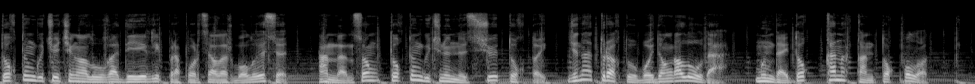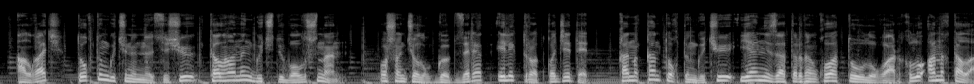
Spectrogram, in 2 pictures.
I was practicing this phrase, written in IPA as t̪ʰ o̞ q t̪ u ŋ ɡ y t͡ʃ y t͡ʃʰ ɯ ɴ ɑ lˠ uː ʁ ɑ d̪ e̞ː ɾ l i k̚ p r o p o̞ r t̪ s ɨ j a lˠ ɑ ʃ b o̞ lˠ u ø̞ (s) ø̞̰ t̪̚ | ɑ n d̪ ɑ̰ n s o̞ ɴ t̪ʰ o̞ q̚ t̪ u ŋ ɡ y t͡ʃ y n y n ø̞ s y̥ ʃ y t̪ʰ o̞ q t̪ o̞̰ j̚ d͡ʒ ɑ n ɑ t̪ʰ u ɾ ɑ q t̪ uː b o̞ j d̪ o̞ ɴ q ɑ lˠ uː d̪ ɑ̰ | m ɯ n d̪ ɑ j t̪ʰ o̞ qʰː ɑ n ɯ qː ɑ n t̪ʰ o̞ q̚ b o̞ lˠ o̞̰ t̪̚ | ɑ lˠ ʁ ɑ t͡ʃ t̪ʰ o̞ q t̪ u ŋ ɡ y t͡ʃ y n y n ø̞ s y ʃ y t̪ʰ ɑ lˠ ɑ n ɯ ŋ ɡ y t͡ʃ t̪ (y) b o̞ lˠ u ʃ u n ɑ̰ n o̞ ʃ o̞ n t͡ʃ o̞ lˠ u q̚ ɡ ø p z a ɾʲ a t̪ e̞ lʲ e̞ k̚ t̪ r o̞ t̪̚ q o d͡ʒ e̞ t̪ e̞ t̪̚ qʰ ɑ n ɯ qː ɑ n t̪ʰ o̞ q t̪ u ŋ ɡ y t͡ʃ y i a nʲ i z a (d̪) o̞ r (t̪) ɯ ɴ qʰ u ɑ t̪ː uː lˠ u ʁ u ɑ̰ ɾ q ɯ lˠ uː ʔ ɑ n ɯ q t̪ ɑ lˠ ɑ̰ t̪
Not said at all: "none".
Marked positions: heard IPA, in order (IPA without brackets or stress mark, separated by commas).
s, y, t̪, d̪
